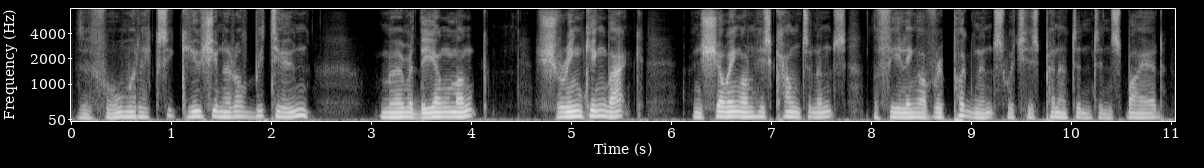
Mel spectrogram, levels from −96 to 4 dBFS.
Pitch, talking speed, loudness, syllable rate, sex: 120 Hz, 130 wpm, -18 LUFS, 5.1 syllables/s, male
